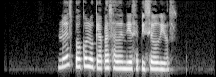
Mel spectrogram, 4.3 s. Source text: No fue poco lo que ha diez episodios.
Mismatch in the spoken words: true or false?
true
